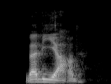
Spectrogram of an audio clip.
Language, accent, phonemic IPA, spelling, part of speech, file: French, France, /ba.bi.jaʁd/, babillarde, adjective, LL-Q150 (fra)-babillarde.wav
- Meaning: feminine singular of babillard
